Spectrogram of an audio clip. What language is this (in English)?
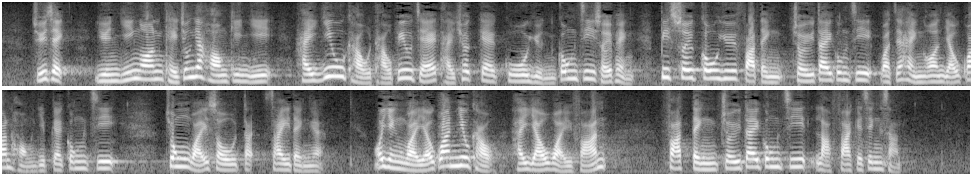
Cantonese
